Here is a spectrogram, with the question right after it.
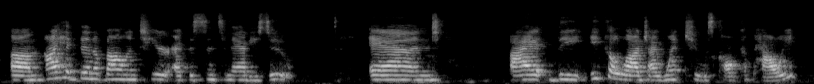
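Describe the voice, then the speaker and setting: Fairly even intonation runs through a normal speaking voice with an American accent. The pace is moderate. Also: woman, fairly high pitch for a woman. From US Midwest, southern Ohio. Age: 60s. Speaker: podcast guest, IT salesperson and business owner. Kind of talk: interview.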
